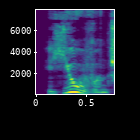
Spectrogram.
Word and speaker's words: Юван: Иван Шесталов значится в литературе как Юван Шесталов, к тому же с ударением на букве «Ю», хотя в писательских справочниках помечено в скобках и уточнено, что все же он Иван Николаевич.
